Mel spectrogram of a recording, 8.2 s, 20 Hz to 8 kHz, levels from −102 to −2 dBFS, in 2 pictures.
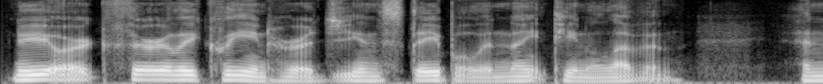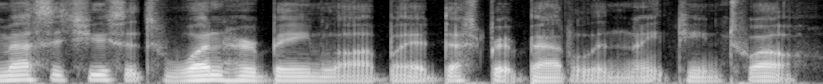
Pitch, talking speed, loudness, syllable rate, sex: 110 Hz, 170 wpm, -18 LUFS, 5.7 syllables/s, male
